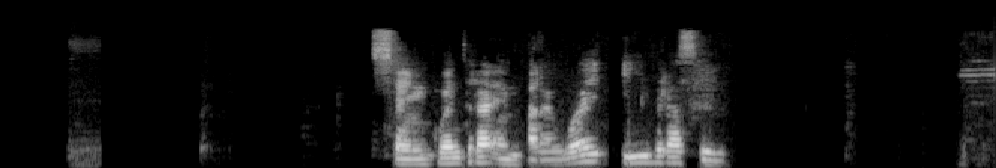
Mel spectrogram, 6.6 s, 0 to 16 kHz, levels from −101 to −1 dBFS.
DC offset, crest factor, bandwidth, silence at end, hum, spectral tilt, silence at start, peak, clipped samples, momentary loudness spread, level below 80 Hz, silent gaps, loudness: under 0.1%; 22 dB; 8.4 kHz; 1.85 s; none; -5 dB/octave; 2.5 s; -6 dBFS; under 0.1%; 9 LU; -66 dBFS; none; -25 LUFS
